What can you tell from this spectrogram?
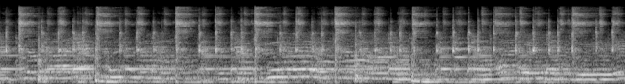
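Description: Live kirtan music: a woman sings a devotional song through a microphone over a two-headed barrel drum and jingling hand cymbals that keep a quick, steady beat, with sustained harmonium-like tones underneath.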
